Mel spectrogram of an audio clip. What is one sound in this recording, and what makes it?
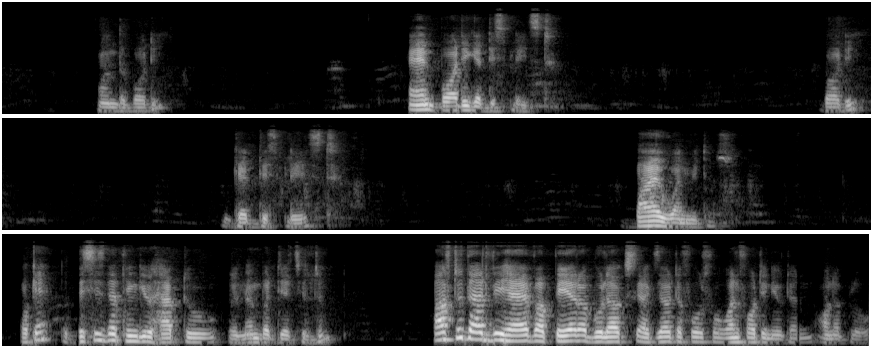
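A man speaks calmly into a close microphone, explaining in short bursts with pauses.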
